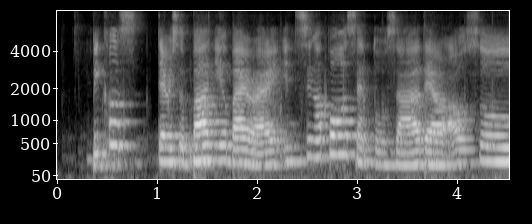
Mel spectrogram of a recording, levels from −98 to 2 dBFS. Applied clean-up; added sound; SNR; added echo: neural separator model SepFormer DNS4.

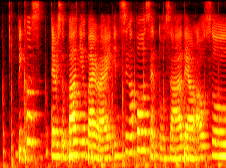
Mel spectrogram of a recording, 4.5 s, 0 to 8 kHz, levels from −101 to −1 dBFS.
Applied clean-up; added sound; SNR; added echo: none; Run; 18 dB; reverberation time 0.6 s.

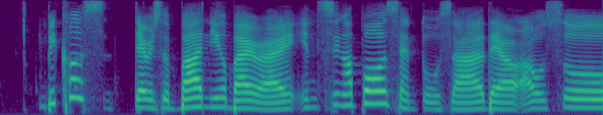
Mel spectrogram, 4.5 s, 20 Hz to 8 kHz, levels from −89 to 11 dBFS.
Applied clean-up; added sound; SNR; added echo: none; none; none; none.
